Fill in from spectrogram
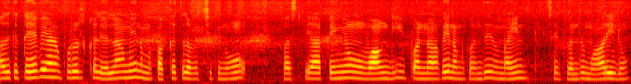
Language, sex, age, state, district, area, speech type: Tamil, female, 18-30, Tamil Nadu, Nagapattinam, urban, spontaneous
